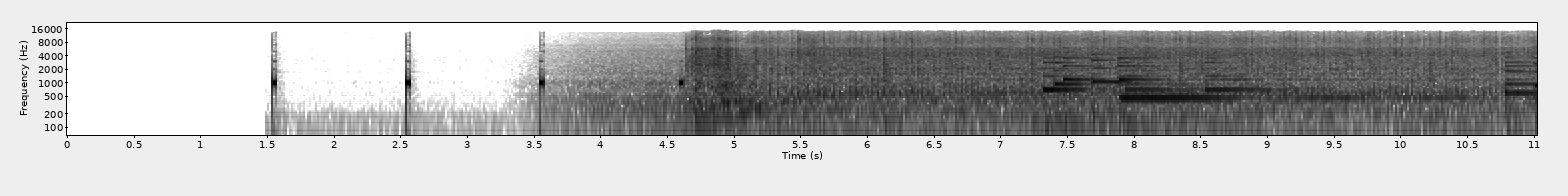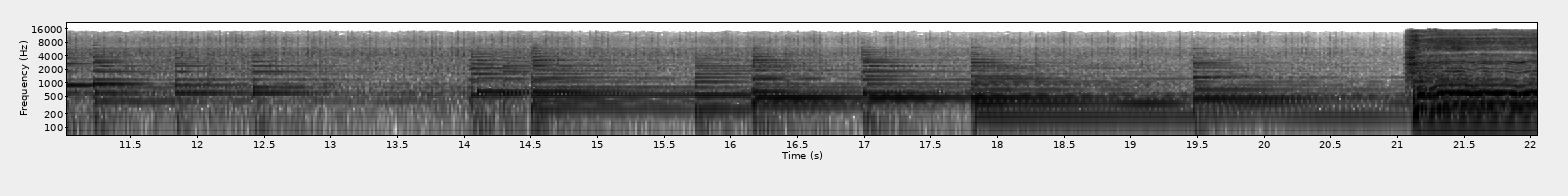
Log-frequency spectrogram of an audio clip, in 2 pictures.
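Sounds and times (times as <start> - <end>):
piano single notes: 7.3 - 22.0.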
